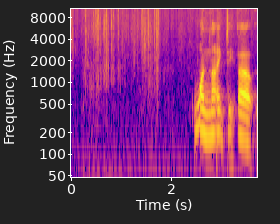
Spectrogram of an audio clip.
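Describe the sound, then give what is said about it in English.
Bible pages flip with faint, crinkly paper rustling over the first couple of seconds, then a voice speaks clearly after the rustling. “Now, flip back, hold your place there, and go to Psalm 116.”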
